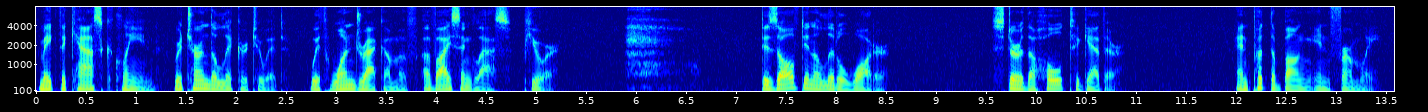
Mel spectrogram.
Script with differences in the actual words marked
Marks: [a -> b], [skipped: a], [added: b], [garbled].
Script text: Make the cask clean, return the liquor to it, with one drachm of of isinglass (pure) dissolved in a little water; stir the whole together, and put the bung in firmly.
Make the cask clean, return the liquor to it, with one drachm of of isinglass (pure) dissolved in a little water; stir the whole together, and put the bung in firmly.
